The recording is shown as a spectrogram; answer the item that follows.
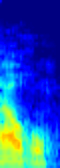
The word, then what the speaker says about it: Araujo: Jay is silent. Araujo. Come on, man. I know you know that. It's Araujo. What? He's Brazilian. Araujo? Is Araujo. When they're Brazilian, Really? they don't say their J's like that.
